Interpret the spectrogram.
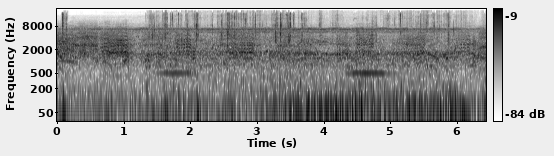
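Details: Parrots, possibly macaws, in the Tambopata Candamo Reserve, Peruvian Andes foothills rainforest, at clay licks eating clay, give a dense flock chorus of harsh, grating squawks overlapping without pause, with a faint low steady tone behind.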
